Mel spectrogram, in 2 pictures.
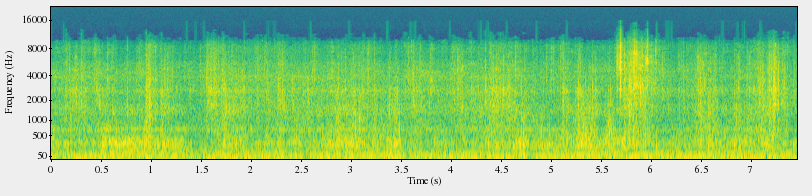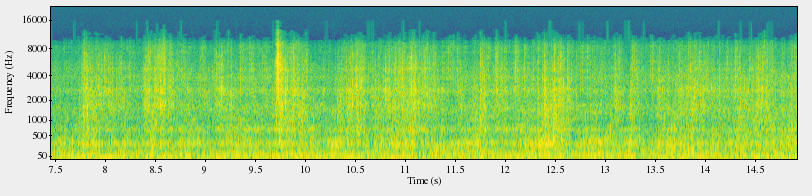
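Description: Wind rushing over a bike-mounted action camera's microphone while riding a fixed-gear bicycle, with tyres rolling on concrete paving and scattered sharp clicks, the strongest about six and ten seconds in.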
